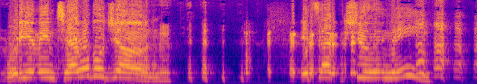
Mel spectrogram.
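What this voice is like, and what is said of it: Poor imitation of another person's voice. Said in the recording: “terrible Paul McCartney impersonation ... Oh, that's tremendously awful.”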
